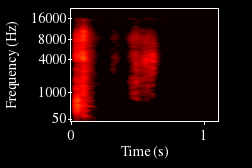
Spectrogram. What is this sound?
Wood Floor Classic Shoe Footstep 1 2
Barefoot, Boot, Design, Feet, Floor, Foley, Footstep, Ground, Hard, Loud, Movement, Moving, Real, Recording, Running, Shoe, Sneakers, Soft, Sound, Step, Stepping, Sticky, Walking, Wood, Wooden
